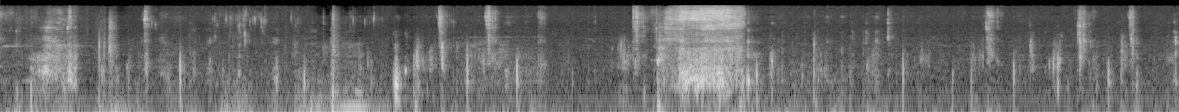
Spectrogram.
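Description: Close-miked eating of spicy instant noodles: wet chewing and mouth clicks throughout, with one long noodle slurp about seven seconds in.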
